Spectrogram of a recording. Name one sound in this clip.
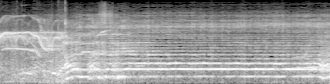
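A young man chants into a microphone, heard through a loudspeaker.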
